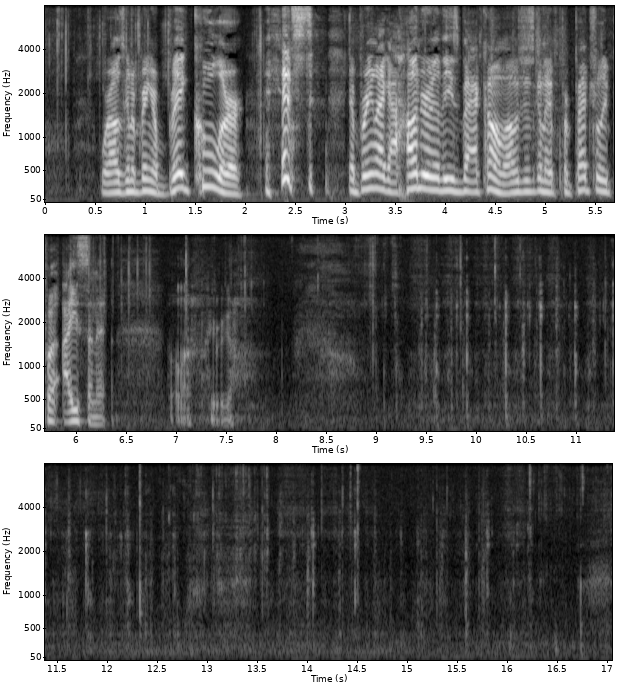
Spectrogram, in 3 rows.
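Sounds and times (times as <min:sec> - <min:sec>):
chewing fried chicken: 0:00.0 - 0:17.0.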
